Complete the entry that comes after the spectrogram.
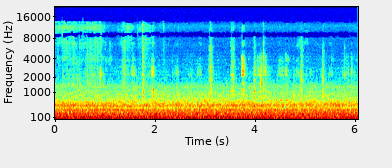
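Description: Chewing a crispy fried chicken sandwich: many small scattered crunches of the breading, over a steady low hum inside a car.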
